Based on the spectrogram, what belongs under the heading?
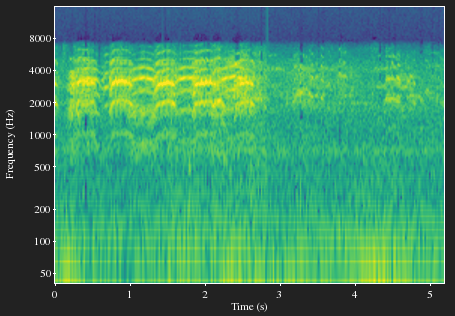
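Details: Royal albatross at the Taiaroa Head colony near Dunedin, New Zealand: a quick run of about five nasal, harmonic braying notes over three seconds, then fainter scattered calls, against steady low wind rumble.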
